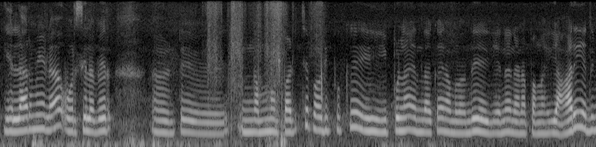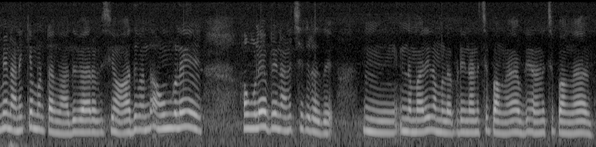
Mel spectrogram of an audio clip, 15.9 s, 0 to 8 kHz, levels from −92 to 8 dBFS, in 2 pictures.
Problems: constant background noise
